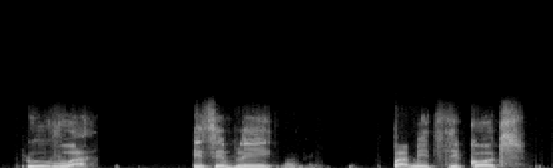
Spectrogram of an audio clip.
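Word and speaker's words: renvoi: We pronounce it ruvoir but we spell it ru e n v o i ruvoir.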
